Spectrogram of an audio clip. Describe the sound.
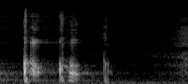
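A person demonstrates a cough: three short, harsh coughs. The first two come in quick succession and the third is fainter, followed by quiet.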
